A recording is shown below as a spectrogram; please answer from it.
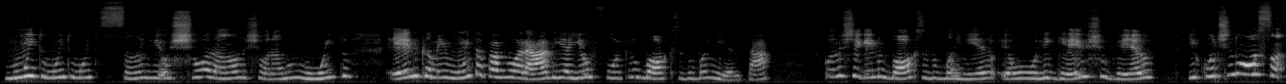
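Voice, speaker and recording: A woman's voice: sits high, moderate pace. A young Brazilian woman telling a personal story to camera from her bedroom, confiding and often checking in with her listeners. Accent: Brazilian Portuguese. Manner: confiding, tag questions like "sabe?" and "tá?". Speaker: vlogger.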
